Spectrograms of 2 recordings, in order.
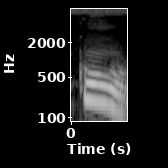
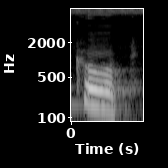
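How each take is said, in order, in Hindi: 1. शब्द स्वर पर खत्म होता है, इसमें P नहीं है। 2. शब्द P की ध्वनि पर खत्म होता है। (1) "दिस इज कू" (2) "न कि कूप"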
